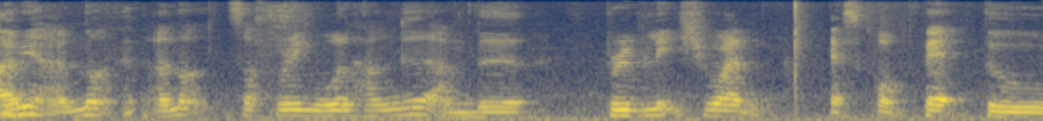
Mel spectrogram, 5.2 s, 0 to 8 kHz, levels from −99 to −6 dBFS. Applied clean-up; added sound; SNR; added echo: none; none; none; none.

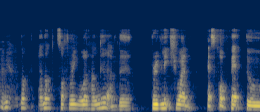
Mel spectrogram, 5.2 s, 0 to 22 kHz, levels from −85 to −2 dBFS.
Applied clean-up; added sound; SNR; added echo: neural mask model DeepFilterNet 3.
